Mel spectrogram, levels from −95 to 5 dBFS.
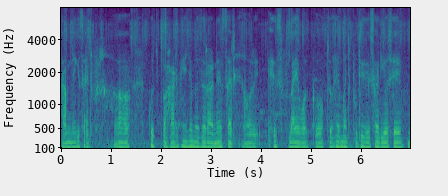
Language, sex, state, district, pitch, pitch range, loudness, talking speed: Hindi, male, Uttar Pradesh, Muzaffarnagar, 100 Hz, 100-110 Hz, -29 LUFS, 190 wpm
